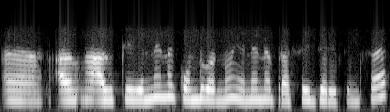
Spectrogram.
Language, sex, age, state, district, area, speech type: Tamil, female, 18-30, Tamil Nadu, Coimbatore, rural, conversation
